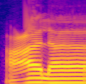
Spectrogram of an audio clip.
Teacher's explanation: তারপরে আইন জবর আ, লাম খারা জবর লা, 1 আলিফ। তাহলে আ তাড়াতাড়ি, লা 1 আলিফ টানবো, আলা। ইয়াতে এখানে কিছু নেই, এটা এভাবেই থাকবে, উচ্চারণ হবে আলা।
